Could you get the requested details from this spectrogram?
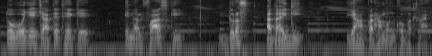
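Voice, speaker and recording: A man's voice: deep voice, darkish tone. A man teaching the correct pronunciation of words in a formal, careful way, repeating words for emphasis. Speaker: Urdu language teacher. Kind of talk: spoken lesson on pronunciation.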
